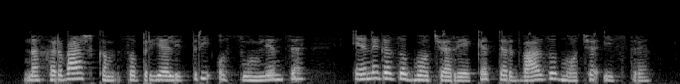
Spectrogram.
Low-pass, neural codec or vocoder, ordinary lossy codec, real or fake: 19.8 kHz; vocoder, 44.1 kHz, 128 mel bands, Pupu-Vocoder; AAC, 16 kbps; fake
